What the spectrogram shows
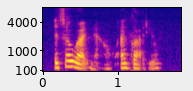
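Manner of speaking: plain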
